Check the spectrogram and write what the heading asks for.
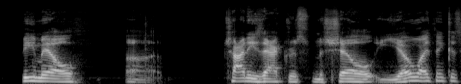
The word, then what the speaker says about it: Yeoh: And then there's a female uh, Chinese actress, Michelle Yeoh, I think is how you say her name.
